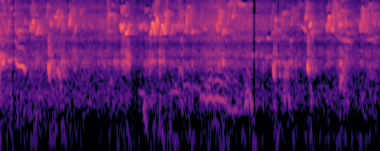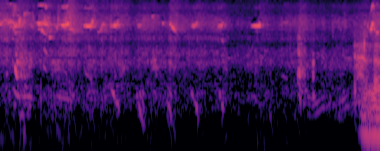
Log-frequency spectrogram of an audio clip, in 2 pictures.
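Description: African wild dogs squitter in a series of high, twittering chirps and squeaks, close and fairly loud in short bursts over a quiet evening bush background, with no talking.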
